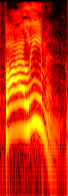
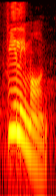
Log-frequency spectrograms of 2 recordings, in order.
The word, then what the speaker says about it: Philemon: the most mispronounced book of the Bible. Everybody's like, Philemon. I'm like, no, only if you're in Texas. No offense to those of you from Texas, but it's Philemon.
